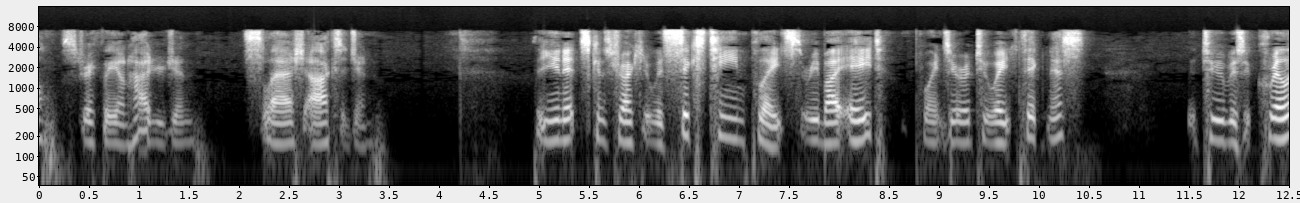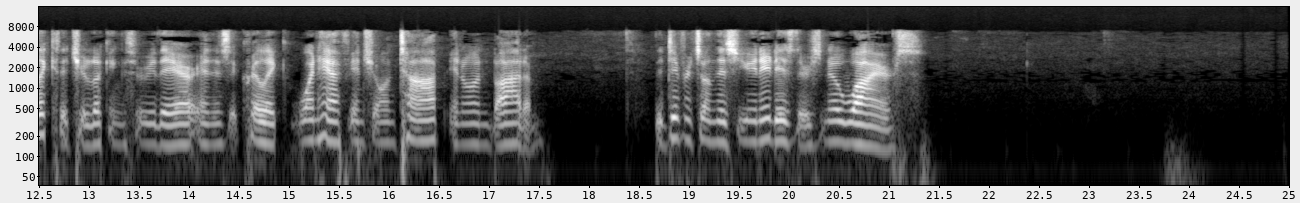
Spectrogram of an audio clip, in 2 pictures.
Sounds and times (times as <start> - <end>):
Speech: 0.0 - 3.5, 5.0 - 10.6, 11.5 - 17.6, 18.7 - 21.5.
